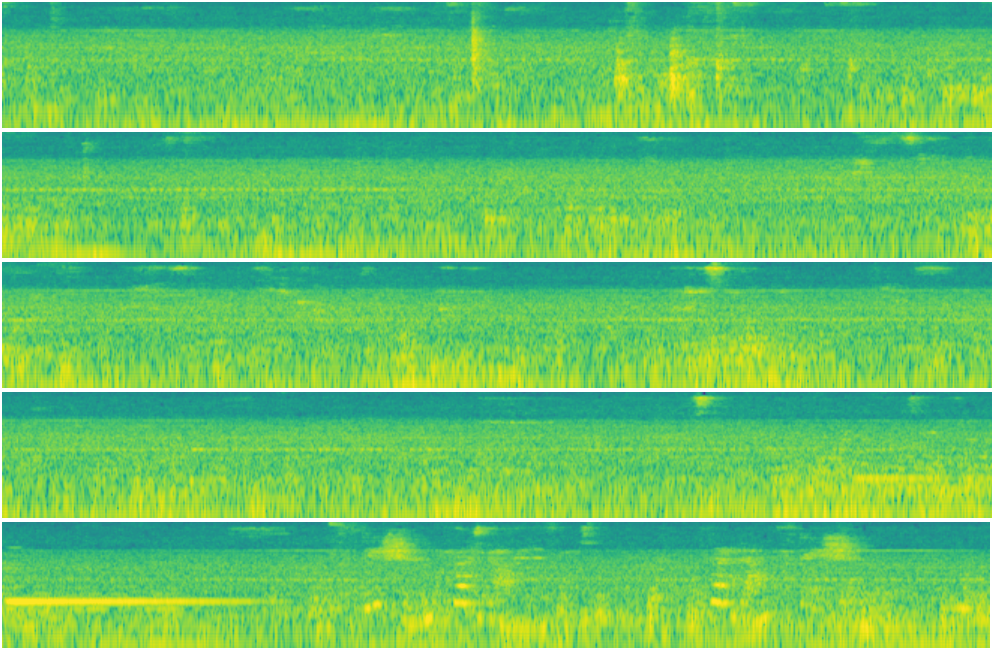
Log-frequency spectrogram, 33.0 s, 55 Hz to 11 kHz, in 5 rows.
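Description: Running noise inside a KTM Class 92 electric multiple unit in motion: a steady low rumble of wheels on the rails, with a steady high tone and occasional clicks. A short low tone sounds near the end.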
